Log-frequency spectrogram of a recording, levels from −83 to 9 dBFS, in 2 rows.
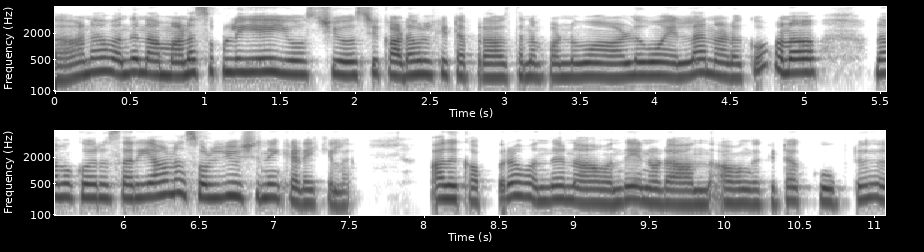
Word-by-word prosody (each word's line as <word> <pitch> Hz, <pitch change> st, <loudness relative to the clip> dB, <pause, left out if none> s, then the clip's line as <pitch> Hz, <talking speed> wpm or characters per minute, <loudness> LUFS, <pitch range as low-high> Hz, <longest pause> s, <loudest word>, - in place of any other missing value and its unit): ஆனா, 260 Hz, +4 st, +1 dB
வந்து 250 Hz, +2 st, +3 dB
நான் 230 Hz, -1 st, +3 dB
மனசுக்குள்ளயே 265 Hz, +3 st, +2 dB
யோசிச்சு, 235 Hz, 0 st, -1 dB
யோசிச்சு 225 Hz, +1 st, 0 dB
கடவுள்கிட்ட 225 Hz, 0 st, +1 dB
பிரார்த்தனை 205 Hz, +1 st, -1 dB
பண்ணுவோம், 210 Hz, +1 st, +1 dB
அழுவோம், 220 Hz, +1 st, +2 dB
எல்லாம் 245 Hz, +3 st, +2 dB
நடக்கும். 210 Hz, -, -2 dB
ஆனா 255 Hz, 0 st, +5 dB, 0.5 s
நமக்கு 250 Hz, 0 st, 0 dB
ஒரு 240 Hz, 0 st, 0 dB
சரியான 260 Hz, +6 st, +1 dB
சொல்யூஷனே 245 Hz, 0 st, 0 dB
கிடைக்கல. 180 Hz, -4 st, -3 dB, 0.6 s
அதுக்கப்புறம் 225 Hz, +3 st, 0 dB
வந்து 210 Hz, +2 st, -1 dB
நான் 190 Hz, -1 st, -1 dB
வந்து 195 Hz, +4 st, 0 dB
என்னோட 185 Hz, -2 st, 0 dB
அந்த 180 Hz, +1 st, -1 dB
அவுங்ககிட்ட 185 Hz, +2 st, -4 dB, 0.2 s
கூப்பிட்டு 195 Hz, +2 st, -3 dB
225 Hz, 140 wpm, -20 LUFS, 205-250 Hz, 0.6 s, ஆனா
